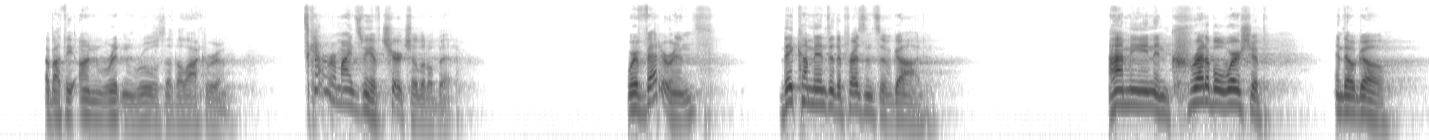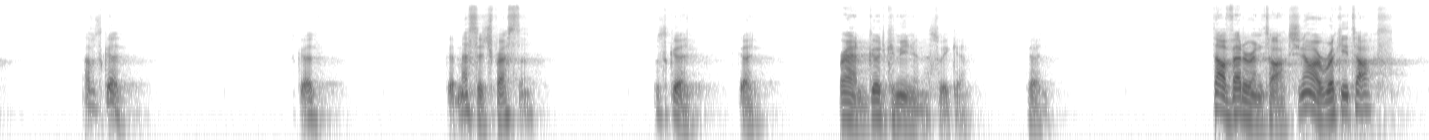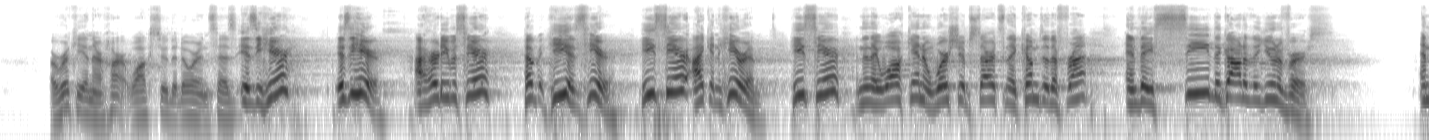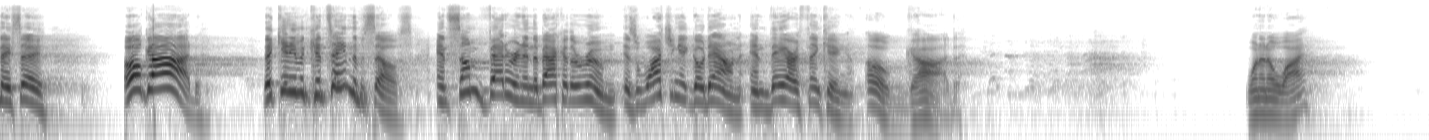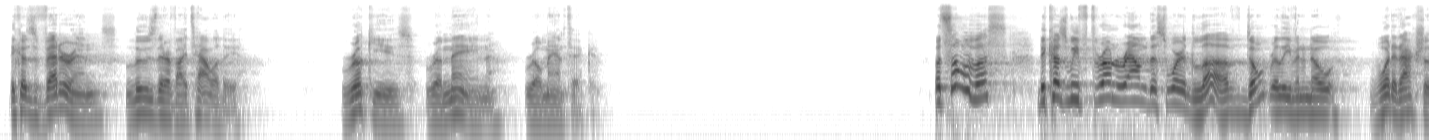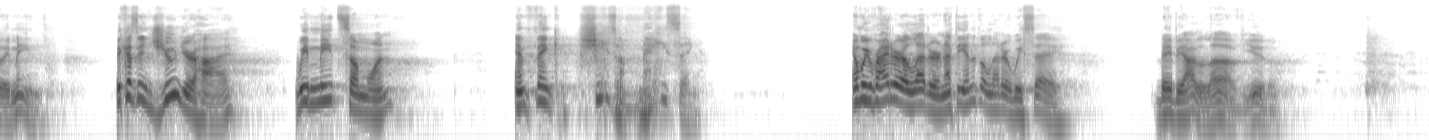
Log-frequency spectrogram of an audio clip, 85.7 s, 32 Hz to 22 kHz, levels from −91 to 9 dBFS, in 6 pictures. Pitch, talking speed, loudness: 165 Hz, 145 wpm, -25 LUFS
